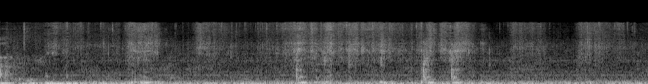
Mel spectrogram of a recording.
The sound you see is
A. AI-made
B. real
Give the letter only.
A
